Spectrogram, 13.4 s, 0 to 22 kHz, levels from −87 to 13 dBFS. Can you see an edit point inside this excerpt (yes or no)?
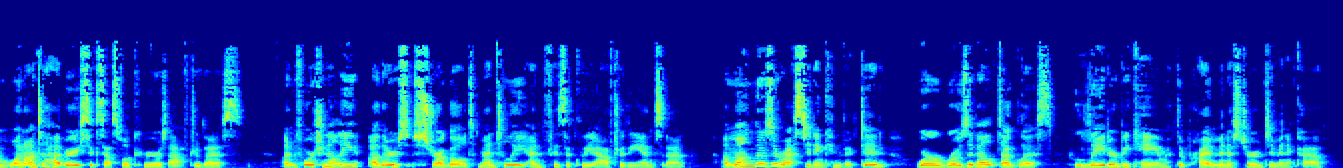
no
